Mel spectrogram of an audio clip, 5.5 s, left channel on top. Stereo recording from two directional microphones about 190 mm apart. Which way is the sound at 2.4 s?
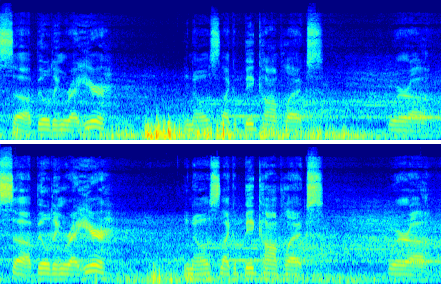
5° right (ahead or behind).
